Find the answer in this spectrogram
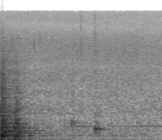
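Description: Hot skillet of broiled asparagus with a parmesan-breadcrumb topping sizzling, a steady soft hiss, after a short loud burst of noise at the very start.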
